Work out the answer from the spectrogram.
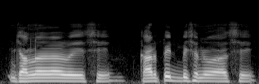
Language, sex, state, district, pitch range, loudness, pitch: Bengali, male, West Bengal, Cooch Behar, 145-165 Hz, -14 LUFS, 150 Hz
